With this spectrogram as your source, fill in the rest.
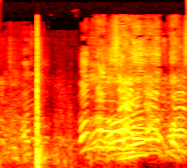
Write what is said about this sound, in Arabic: سامين ده ده سلاح اللي انضرب. سامين لو نحن صحيحين من سفارة ده سلاح.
